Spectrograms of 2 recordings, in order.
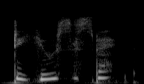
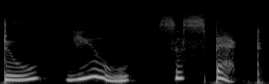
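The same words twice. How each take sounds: First: Breathy high whisper; tearful whisper. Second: Slow, cool, perfectly even; controlled voice. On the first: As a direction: whisper it through tears. Fake-tearful whisper before switching. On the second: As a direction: drop the act, cool and measured. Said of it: "in a perfectly controlled voice". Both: Acted.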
